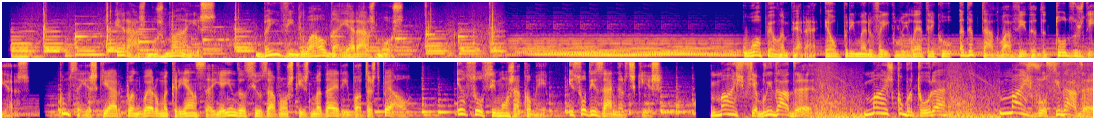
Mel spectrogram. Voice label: Portuguese voice commercial

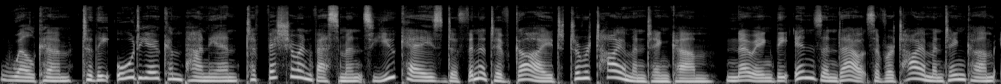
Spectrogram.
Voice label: elearning

